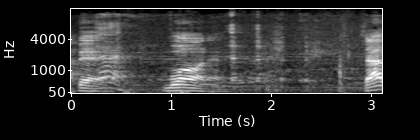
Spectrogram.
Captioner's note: laughter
